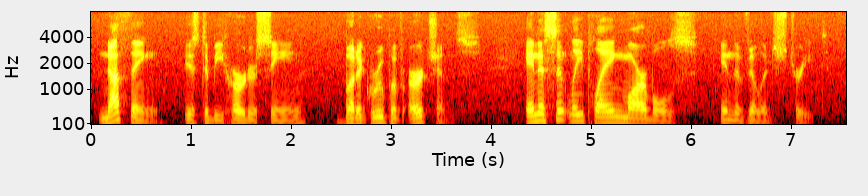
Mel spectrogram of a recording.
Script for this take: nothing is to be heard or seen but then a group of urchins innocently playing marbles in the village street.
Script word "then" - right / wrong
wrong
